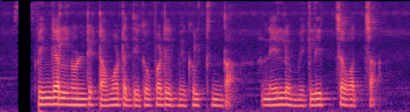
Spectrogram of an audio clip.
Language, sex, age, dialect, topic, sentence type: Telugu, male, 25-30, Southern, agriculture, question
